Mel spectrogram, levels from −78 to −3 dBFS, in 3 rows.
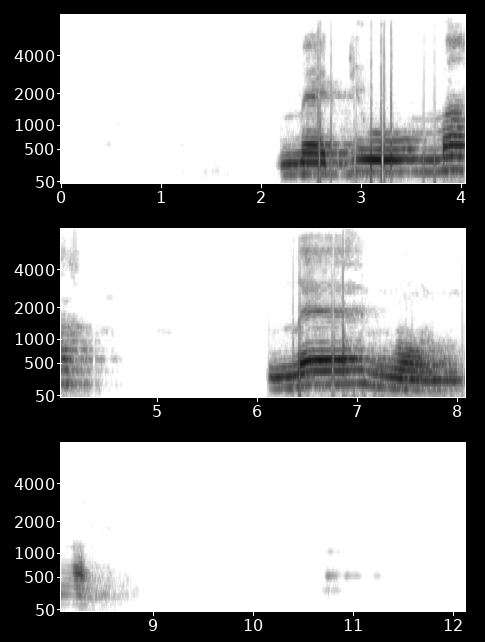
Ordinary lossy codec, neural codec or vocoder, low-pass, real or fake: Opus, 16 kbps; none; 7.2 kHz; real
